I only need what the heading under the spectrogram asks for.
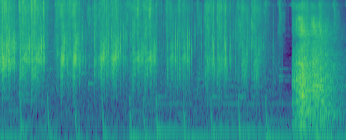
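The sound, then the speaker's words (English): Repeated rattling thunks and knocks of someone trying to open the locked back door of a library, continuing steadily and ending in a louder burst of scraping and crunching. “Look, the back door! Someone's trying to get in!”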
